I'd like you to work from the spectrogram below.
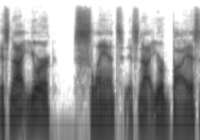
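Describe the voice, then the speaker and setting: Lively intonation and a Pennsylvania accent come through at a fairly slow pace. The recording is very clean, with a silent background and a dry, close sound with no echo. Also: man. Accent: American, Pennsylvania. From rural Pennsylvania. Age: 40s. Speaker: former CIA intelligence officer. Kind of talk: casual interview conversation. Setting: studio.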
